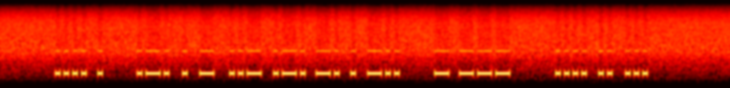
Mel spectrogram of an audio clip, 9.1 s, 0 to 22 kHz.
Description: Morse code, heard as a keyed tone, hand-sent with a paddle, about 22 wpm, 680 Hz. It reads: HE RETURNED TO HIS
